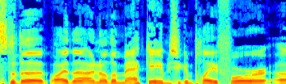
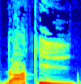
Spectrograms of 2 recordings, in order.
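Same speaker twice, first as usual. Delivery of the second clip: lightly put-on cartoon moose call; cartoon moose impression; Bullwinkle; 4 semitones higher than usual. Shown as a demonstration. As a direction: call out to a sidekick as a goofy moose. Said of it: "then they're Bullwinkle".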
